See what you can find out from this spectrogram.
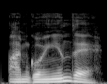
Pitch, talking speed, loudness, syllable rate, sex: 120 Hz, 225 wpm, -12 LUFS, 6.1 syllables/s, male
